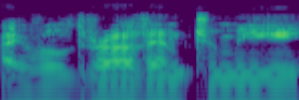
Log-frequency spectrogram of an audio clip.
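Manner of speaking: hushed stage whisper. Speaking in character while moving up a little: stage whisper. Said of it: "in a stage whisper".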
